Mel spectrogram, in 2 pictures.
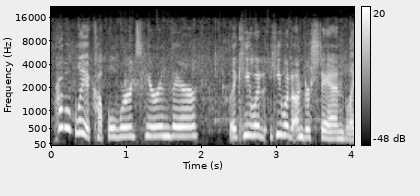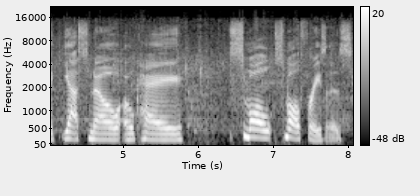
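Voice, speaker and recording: A woman's voice: on the high side, a little slow, fairly bright tone, slight background noise. A woman improvising story narration as a player in a tabletop roleplay game.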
